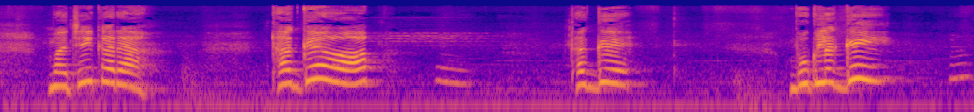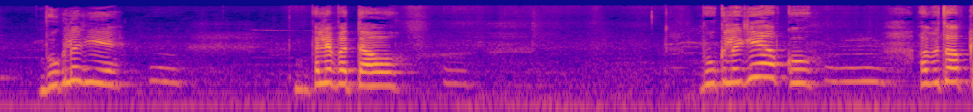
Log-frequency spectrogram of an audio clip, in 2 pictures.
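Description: A young boy speaks in short bursts close by, with pauses between phrases.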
